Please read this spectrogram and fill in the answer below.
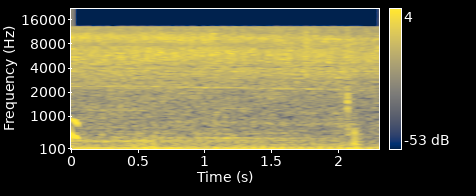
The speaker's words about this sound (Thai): ขึ้นรถกระบะไม่ได้ขึ้นนานแล้วนานมากๆแล้วเมื่อก่อนตอนเด็กๆเนาะก็ขึ้นรถกระบะชมวิวลมแรงๆ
